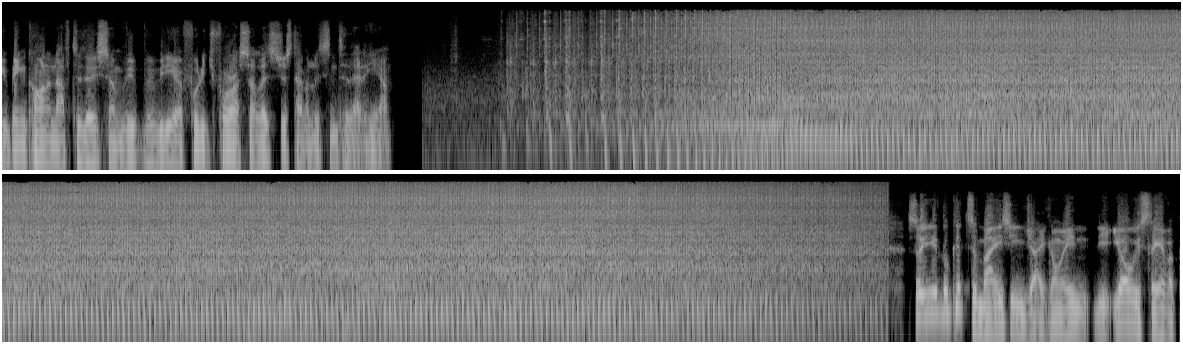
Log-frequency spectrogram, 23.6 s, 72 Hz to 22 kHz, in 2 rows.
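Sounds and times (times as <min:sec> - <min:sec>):
speech: 0:00.0 - 0:04.0, 0:20.9 - 0:23.5
engine with fuel tank mounted above starting up and running: 0:04.9 - 0:20.7.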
